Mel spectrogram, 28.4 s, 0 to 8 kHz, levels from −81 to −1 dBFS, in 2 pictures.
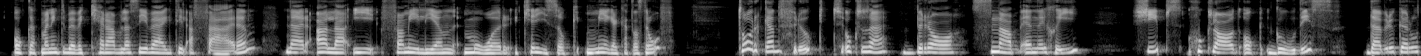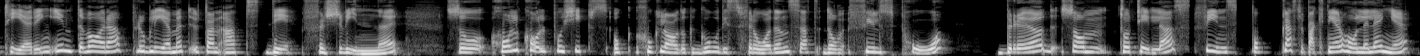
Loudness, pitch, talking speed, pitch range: -17 LUFS, 220 Hz, 135 wpm, 195-250 Hz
